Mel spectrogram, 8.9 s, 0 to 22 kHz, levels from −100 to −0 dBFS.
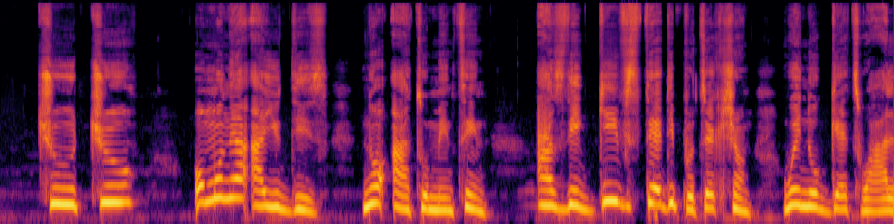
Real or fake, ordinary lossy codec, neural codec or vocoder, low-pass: real; none; none; none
